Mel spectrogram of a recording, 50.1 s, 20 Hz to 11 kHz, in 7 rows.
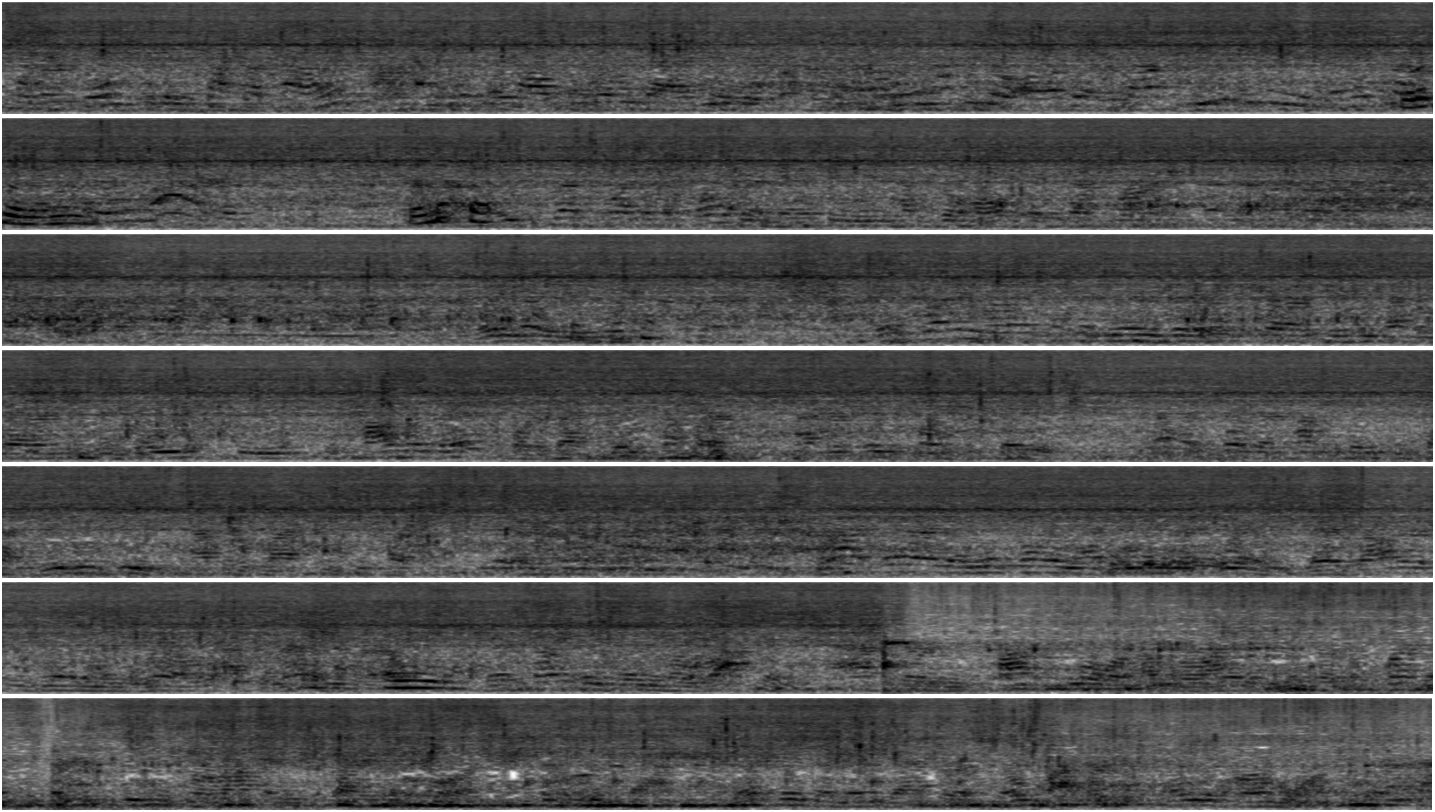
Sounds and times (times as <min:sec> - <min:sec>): Speech: 0:00.0 - 0:50.0.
